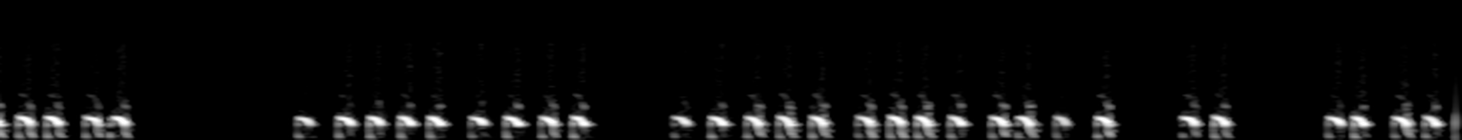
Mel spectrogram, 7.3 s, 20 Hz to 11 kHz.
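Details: During courting season, 2/11/2023, a male screech owl calls his mate to nest box 5: clusters of rapid, soft, slightly down-slurred notes in groups of three to seven, separated by short silences.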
